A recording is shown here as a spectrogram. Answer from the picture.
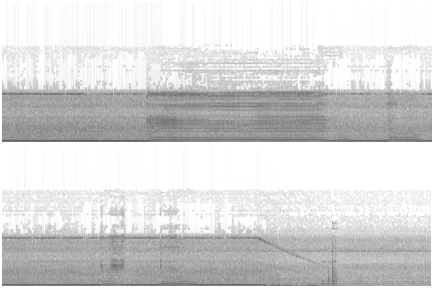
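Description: Table-mounted router running at a steady high pitch while a bearing-guided Bosch Professional flush-trim bit trims a wooden corner to a radius along a template; the cutting into the wood is louder and harsher from about three to six seconds in and again in short touches later. Near the end the router is switched off and its pitch falls as it spins down.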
